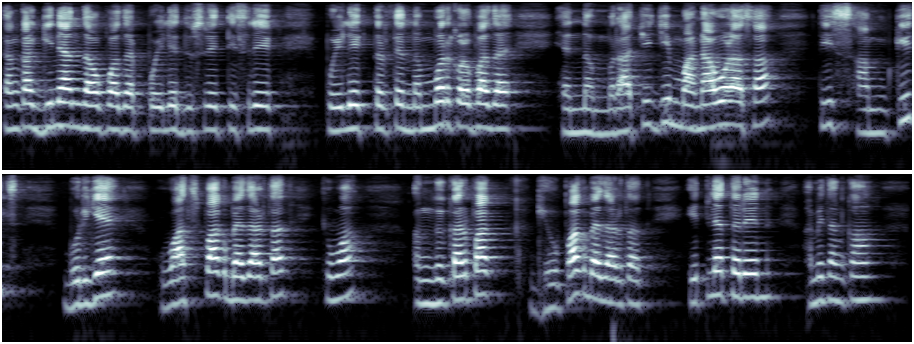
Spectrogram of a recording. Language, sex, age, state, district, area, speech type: Goan Konkani, male, 45-60, Goa, Canacona, rural, spontaneous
